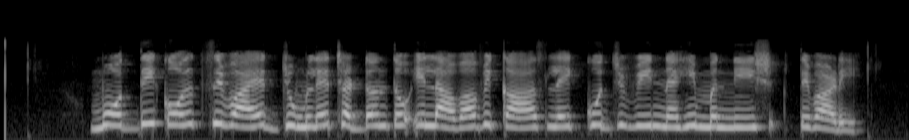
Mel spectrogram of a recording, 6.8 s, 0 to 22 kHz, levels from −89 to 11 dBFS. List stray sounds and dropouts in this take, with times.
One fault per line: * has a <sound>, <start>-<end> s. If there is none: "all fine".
all fine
